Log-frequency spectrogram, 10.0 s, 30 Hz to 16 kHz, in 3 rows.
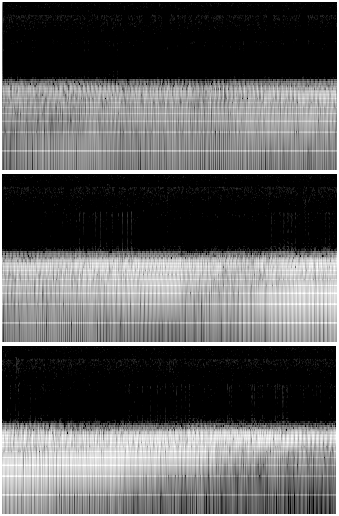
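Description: The Bloop: a 1997 hydrophone recording of a loud ultra-low-frequency underwater sound, played back sped up so it can be heard. It is a deep, layered drone that swells and rises in pitch, loudest about six seconds in with an upward sweep. Scientists attribute it to an icequake, ice cracking and breaking up in Antarctica.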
